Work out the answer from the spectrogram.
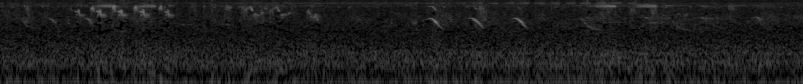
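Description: Very faint, high-pitched bird chirps against near silence. They come as short notes falling in pitch, in small clusters: about a second in, a run of three a little past three seconds, and another near five seconds.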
